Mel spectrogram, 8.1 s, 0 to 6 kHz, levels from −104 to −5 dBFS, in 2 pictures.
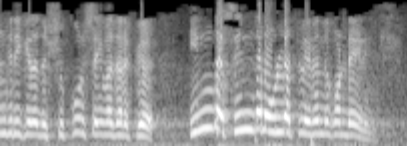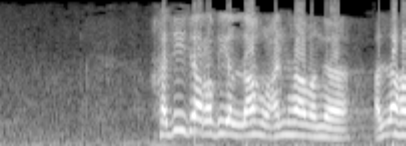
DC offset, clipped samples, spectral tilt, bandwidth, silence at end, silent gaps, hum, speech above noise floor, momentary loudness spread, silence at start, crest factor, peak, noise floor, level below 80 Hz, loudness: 0.4%; 2%; -6.5 dB/octave; 6 kHz; 0 s; none; none; 32 dB; 9 LU; 0 s; 10 dB; 0 dBFS; -42 dBFS; -40 dBFS; -10 LUFS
